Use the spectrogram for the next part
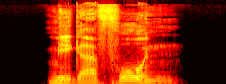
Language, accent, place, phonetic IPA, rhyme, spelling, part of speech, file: German, Germany, Berlin, [meɡaˈfoːn], -oːn, Megaphon, noun, De-Megaphon.ogg
- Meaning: alternative spelling of Megafon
